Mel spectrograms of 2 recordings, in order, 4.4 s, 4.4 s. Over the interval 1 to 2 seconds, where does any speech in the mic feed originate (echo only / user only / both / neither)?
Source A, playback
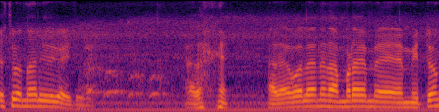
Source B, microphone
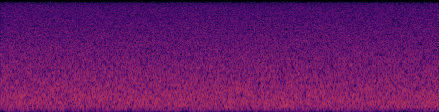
neither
